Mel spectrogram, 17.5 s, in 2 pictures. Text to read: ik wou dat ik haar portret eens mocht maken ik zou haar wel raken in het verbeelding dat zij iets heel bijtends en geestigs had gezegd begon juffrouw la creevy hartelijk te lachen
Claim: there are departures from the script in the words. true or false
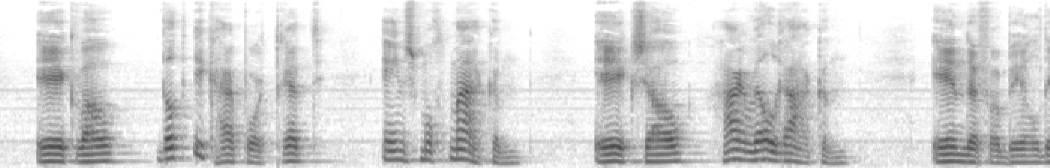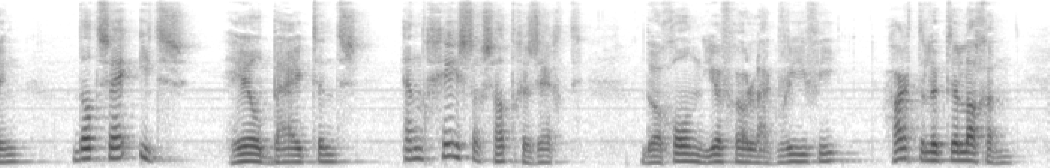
true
